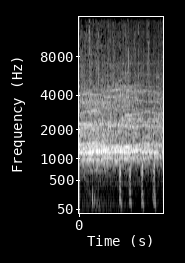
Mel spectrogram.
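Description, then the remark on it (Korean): A short cheering sound effect played by the producer on the radio show Im Baek-cheon's Baek Music, celebrating a listener's ratings-survey call: a steady, bright crowd roar throughout, with a handful of quick falling whoops rising out of it in a loose rhythm. “박 PD, 환호 소리 한번.”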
